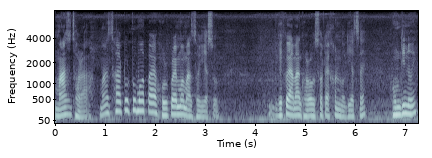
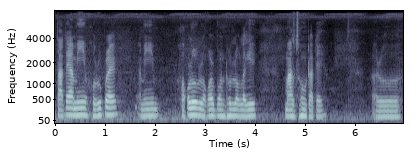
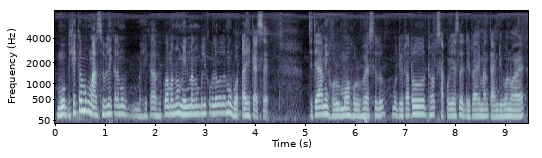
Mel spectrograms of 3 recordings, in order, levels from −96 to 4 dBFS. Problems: constant background noise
